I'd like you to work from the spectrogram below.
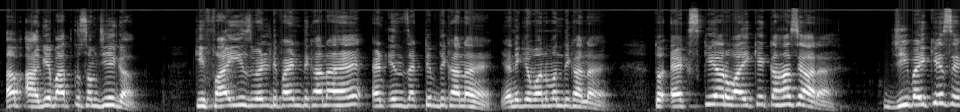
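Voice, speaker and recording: A woman teaching a university maths class, lecturing patiently and often asking whether students follow. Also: on the high side. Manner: patient, checks understanding often.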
